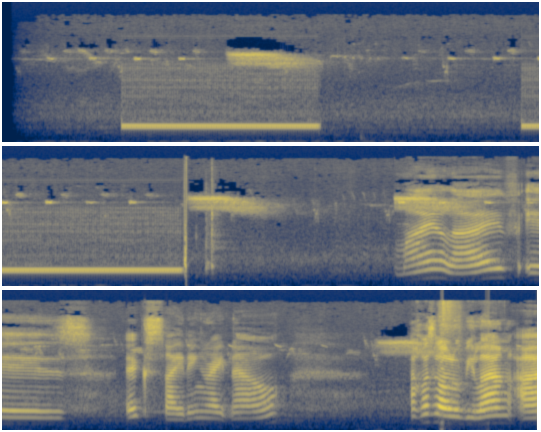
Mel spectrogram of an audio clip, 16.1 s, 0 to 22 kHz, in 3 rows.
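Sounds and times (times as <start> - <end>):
telephone ringing tone: 1.2 - 3.2, 5.2 - 7.2
sharp click: 7.2 - 7.6.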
